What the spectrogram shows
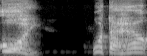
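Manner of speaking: put-on very high, agitated, drawn-out freak-out. Telling a train station story, the speaker acts out a stranger, imitating a man freaking out. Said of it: "he started freaking out that I was looking".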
